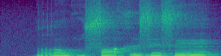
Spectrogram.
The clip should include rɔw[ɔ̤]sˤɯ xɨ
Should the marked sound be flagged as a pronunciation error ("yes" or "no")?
no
